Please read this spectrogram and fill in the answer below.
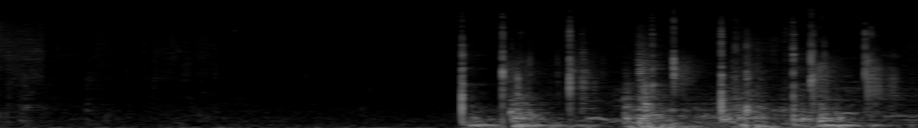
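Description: A pool cue strikes about three seconds in, followed by a quick run of billiard balls clacking together and knocking for about three seconds.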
